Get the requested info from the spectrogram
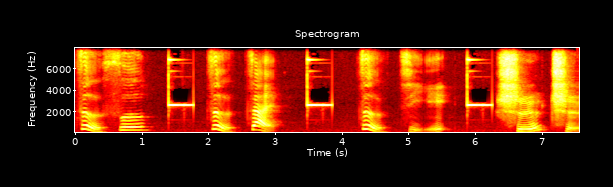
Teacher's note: tổ hợp âm zi, ci, zhi, chi, shi và ri kết hợp với vận mẫu y thì y sẽ được đọc thành ư. Nhớ nhá, nên nhiều bạn sẽ đọc thành vẫn đọc là y thì đó là cách đọc không chính xác.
